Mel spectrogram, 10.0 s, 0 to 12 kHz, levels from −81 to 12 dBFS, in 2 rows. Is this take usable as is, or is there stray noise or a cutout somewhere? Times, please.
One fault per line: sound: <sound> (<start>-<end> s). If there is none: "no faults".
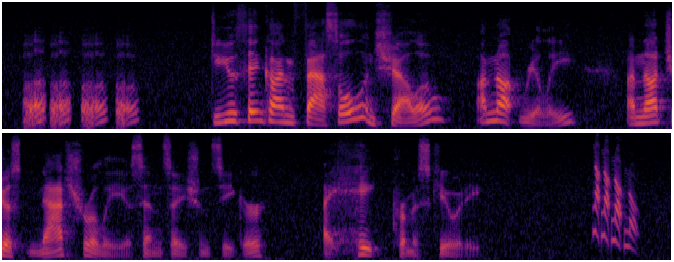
sound: laugh (0.2-1.0 s)
sound: chirp (9.5-9.8 s)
